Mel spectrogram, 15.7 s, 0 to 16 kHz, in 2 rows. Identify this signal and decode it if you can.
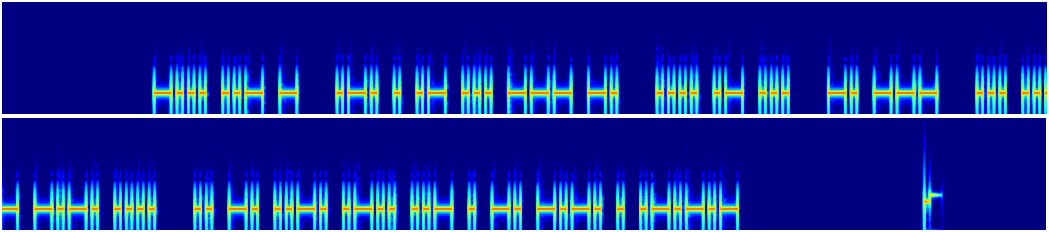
Morse code, heard as a keyed tone, about 28 wpm, 700 Hz. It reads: BUT REASON HAS NO SUCH INFLUENCE.
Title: Sentences from Top 1100 Words 28wpm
